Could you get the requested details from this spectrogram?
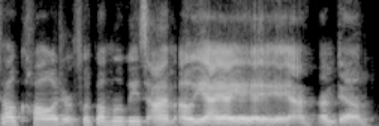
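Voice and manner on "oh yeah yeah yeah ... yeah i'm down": ordinary delivery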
